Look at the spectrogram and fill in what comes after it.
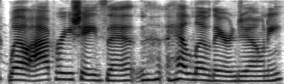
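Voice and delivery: put-on Southern accent. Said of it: "we're doing the Southern accent".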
